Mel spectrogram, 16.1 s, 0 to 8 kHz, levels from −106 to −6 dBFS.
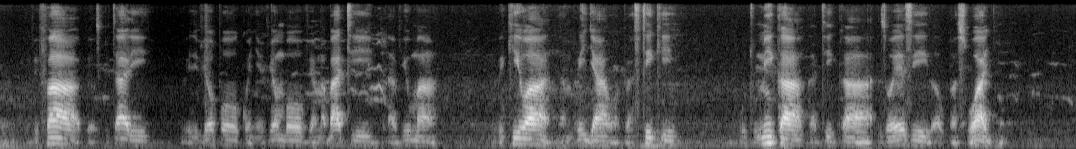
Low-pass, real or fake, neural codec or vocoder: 7.2 kHz; real; none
